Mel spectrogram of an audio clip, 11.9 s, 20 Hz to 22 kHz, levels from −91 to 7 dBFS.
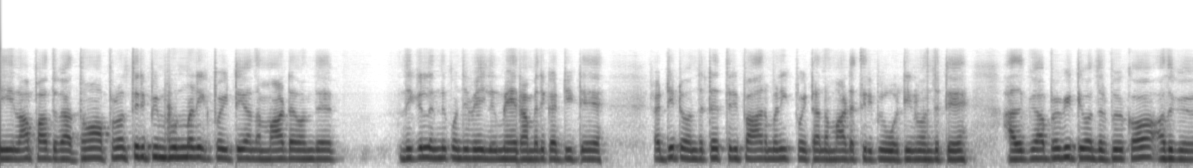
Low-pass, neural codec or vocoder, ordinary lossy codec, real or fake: none; codec, 16 kHz, about 1 kbps, DyCAST, with the encoder's durations; none; fake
